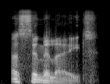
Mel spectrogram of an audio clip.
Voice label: "assimilate", British

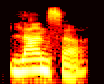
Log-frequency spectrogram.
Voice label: "lancer", Indian

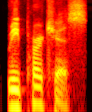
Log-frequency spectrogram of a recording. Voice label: "repurchase", American

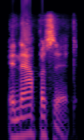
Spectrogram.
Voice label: "Inapposite", American

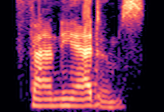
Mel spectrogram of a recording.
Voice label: "Fanny Adams", Indian

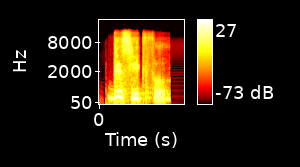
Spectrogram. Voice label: "deceitful", Indian

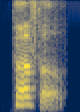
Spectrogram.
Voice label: "purfle", Indian; Dictionary

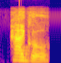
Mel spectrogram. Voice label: "haggle", Indian

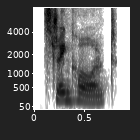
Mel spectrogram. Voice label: "stringhalt", Indian

